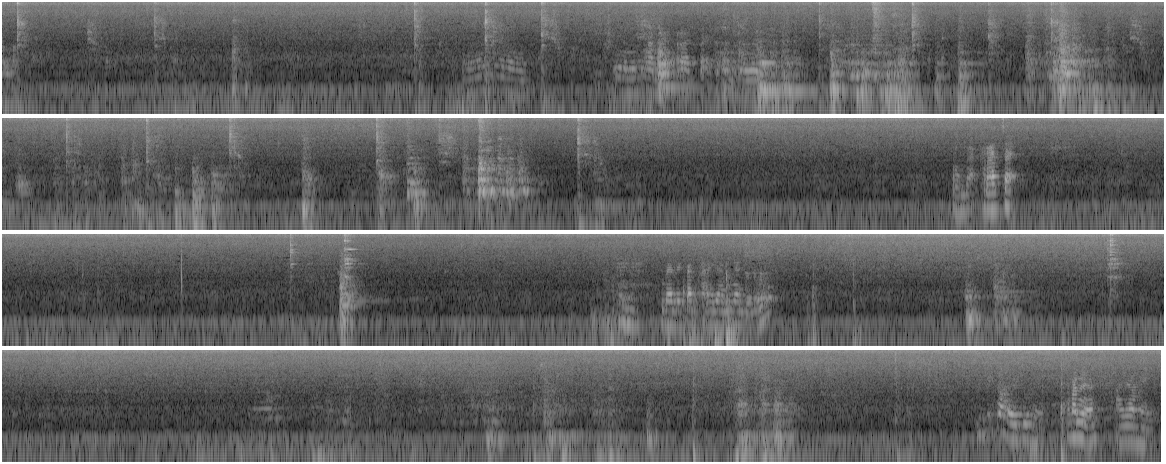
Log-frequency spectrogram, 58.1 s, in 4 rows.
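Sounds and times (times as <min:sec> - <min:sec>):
chicken frying in hot oil: 0:00.0 - 0:58.0
food sizzling in a wok: 0:00.0 - 0:58.0
low burner hum: 0:00.0 - 0:58.0.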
